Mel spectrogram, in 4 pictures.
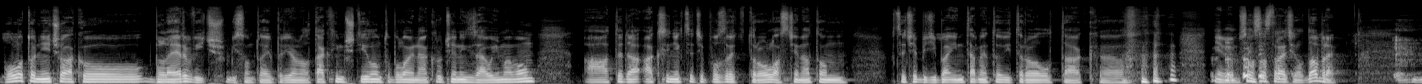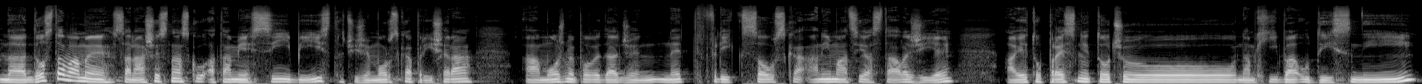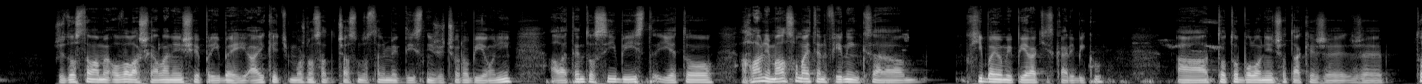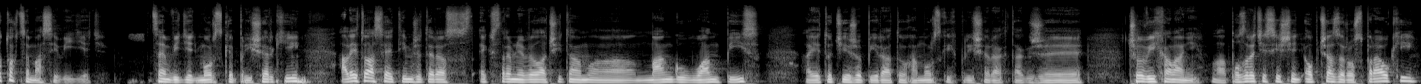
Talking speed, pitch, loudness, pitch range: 160 wpm, 110 Hz, -16 LUFS, 100-120 Hz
